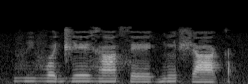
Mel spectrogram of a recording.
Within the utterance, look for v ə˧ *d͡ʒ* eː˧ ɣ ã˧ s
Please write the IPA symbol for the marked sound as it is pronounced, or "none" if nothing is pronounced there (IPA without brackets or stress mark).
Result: d͡ʒ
